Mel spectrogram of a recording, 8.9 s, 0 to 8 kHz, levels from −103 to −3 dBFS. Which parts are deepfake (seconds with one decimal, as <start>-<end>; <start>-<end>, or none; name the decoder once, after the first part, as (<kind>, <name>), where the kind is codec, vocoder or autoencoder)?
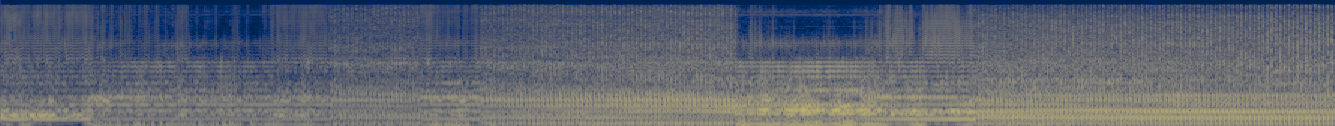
0.0-2.2 (vocoder, BigVGAN v2); 2.8-3.2; 4.9-6.5

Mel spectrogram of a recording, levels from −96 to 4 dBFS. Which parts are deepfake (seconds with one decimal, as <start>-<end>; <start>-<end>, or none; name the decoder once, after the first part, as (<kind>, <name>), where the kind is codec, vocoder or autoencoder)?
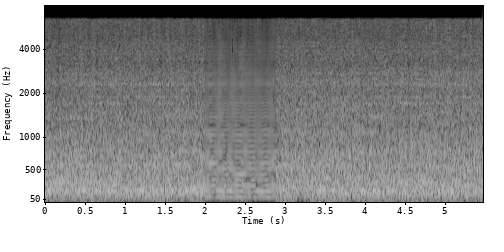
2.0-2.9 (vocoder, BigVGAN v2)

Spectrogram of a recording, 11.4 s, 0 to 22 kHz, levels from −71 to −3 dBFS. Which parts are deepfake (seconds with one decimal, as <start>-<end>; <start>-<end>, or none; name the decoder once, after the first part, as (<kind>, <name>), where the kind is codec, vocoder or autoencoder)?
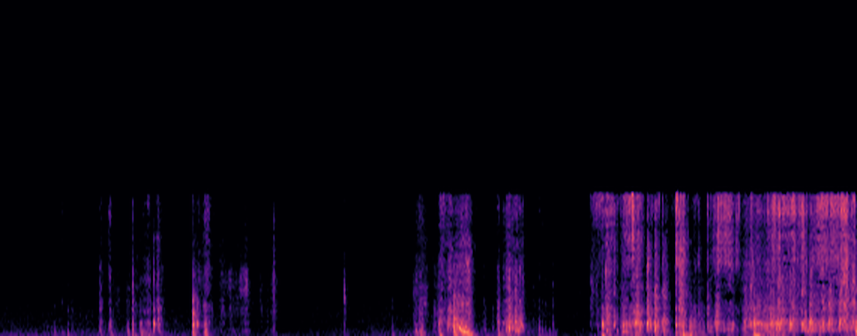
5.6-9.2 (vocoder, BigVGAN v2)

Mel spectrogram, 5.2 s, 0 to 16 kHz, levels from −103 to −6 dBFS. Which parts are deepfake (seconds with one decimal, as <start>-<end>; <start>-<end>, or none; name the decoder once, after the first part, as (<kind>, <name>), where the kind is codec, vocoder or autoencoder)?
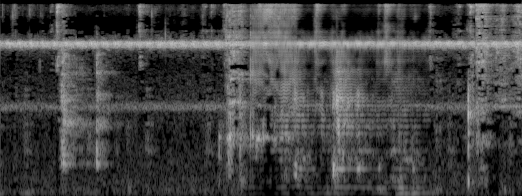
2.5-4.3 (vocoder, BigVGAN v2)

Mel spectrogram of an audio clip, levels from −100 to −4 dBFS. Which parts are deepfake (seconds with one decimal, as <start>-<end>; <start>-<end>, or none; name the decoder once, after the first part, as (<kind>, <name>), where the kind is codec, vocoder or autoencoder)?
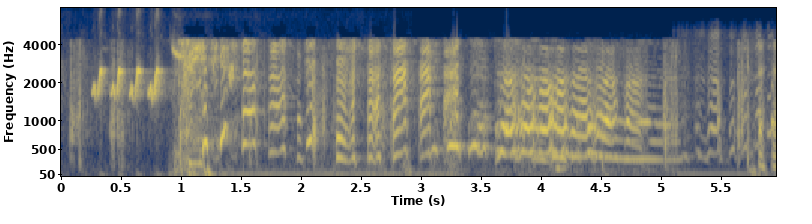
0.8-2.1 (vocoder, BigVGAN v2); 5.1-6.0

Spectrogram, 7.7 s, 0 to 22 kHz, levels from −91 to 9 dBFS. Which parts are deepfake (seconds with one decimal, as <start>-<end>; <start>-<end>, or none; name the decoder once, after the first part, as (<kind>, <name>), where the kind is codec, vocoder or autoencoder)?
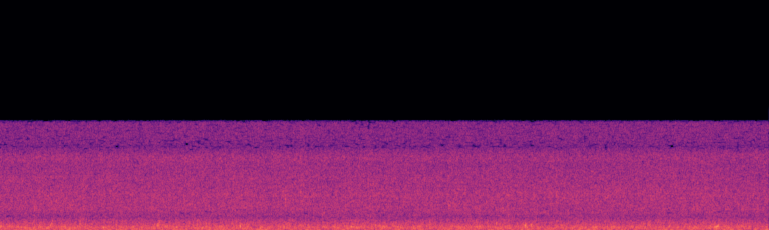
none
